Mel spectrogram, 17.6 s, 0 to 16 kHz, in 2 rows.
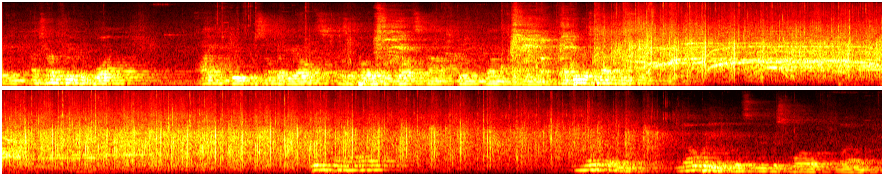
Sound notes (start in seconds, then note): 6.6 cheers, applauds; 12.5 applauds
